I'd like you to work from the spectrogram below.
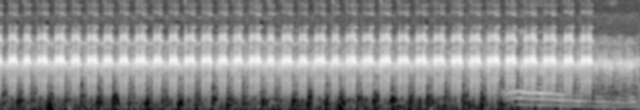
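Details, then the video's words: A colourful frog gives a long rapid series of nasal croaks, about five pulses a second at a steady pitch. Near the end a lower sliding tone briefly joins, then the pulsing stops. "Different Colorful Frog Sound"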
